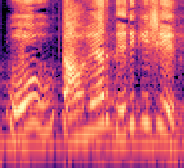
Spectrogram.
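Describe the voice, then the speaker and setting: A woman's voice: sits high, expressive, moderate pace, fairly bright tone. A woman voicing a whiny, gullible male fox husband in a cartoon, with exaggerated exclamations. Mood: eager. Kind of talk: cartoon voice acting. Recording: cartoon music behind voice.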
